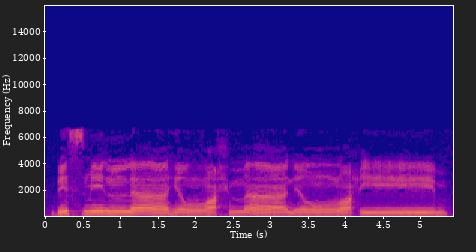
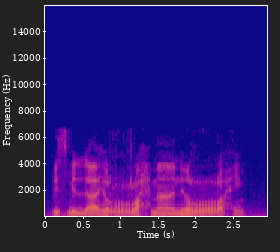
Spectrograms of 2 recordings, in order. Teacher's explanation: Notice the 2 R's with the shadda on them in the Rahman. I didn't roll them. Remember we talked about we're not allowed to roll them.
